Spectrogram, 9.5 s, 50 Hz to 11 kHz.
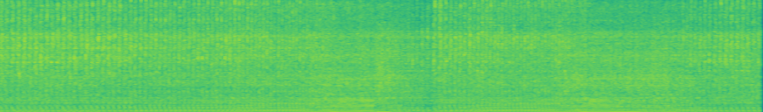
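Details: Honda CB450 Black Bomber twin, recently revived, battery meter attached (appears to charge poorly); steady idle then two clean blips rising and falling smoothly without stumbling or knocking. Earlier suspected slight rattle, cam chain checked.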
